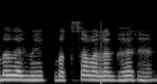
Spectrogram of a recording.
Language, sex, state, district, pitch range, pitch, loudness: Hindi, female, Bihar, Muzaffarpur, 195-205 Hz, 200 Hz, -26 LUFS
